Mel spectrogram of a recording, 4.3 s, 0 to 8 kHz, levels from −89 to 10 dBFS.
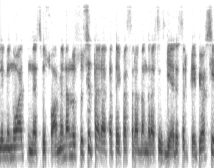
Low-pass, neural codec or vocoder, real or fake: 7.2 kHz; none; real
